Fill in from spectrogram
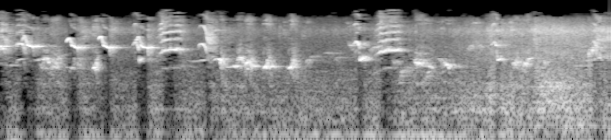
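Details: White-rumped shama competition singing for voice training: dense varied high notes and chattering phrases with brief pauses, ending in a wash of faint notes, over a low hum.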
